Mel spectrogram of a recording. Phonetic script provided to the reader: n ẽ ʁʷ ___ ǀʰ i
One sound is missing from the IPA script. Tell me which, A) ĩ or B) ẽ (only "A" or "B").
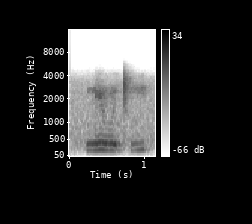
A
